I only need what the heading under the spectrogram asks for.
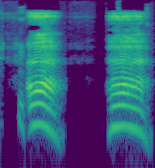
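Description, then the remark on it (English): A voice imitates heavy gasping for breath: two loud, drawn-out voiced gasps with a short pause between them, alone with no other talk. “By the time they got back in the dressing room, both of them were panting. I'm just talking gasping.”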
